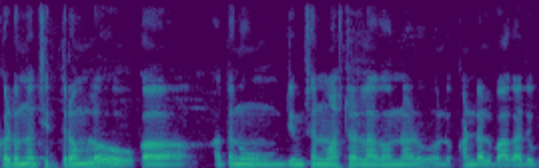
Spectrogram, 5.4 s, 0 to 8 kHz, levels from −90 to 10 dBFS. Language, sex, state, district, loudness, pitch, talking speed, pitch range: Telugu, male, Andhra Pradesh, Anantapur, -34 LUFS, 110 Hz, 120 wpm, 105-115 Hz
